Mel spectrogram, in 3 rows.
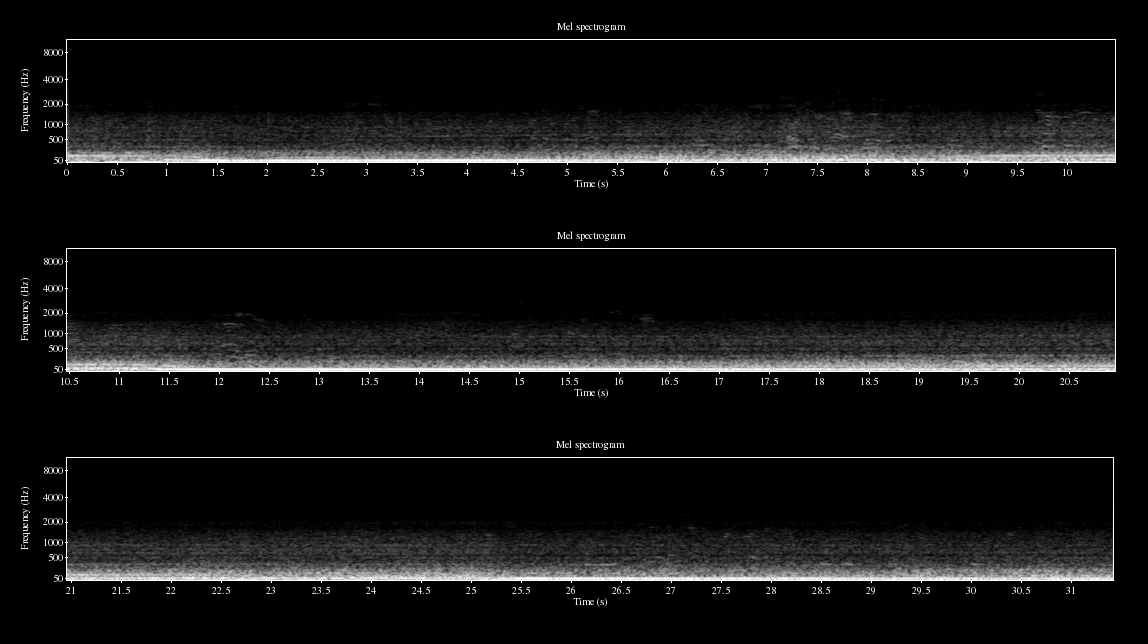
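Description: Volvo B9TL double-decker bus's diesel engine pulling away and building speed, heard from inside the bus as a steady low drone. Its note shifts about a second in, about eleven seconds in and about twenty-five seconds in, as the ZF Ecolife automatic gearbox changes up.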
